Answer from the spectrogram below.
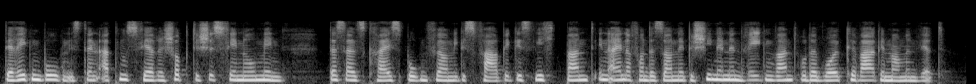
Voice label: speaker, de_DE; piper voices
